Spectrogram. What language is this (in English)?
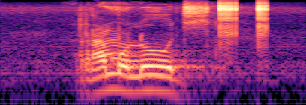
Southern Sotho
